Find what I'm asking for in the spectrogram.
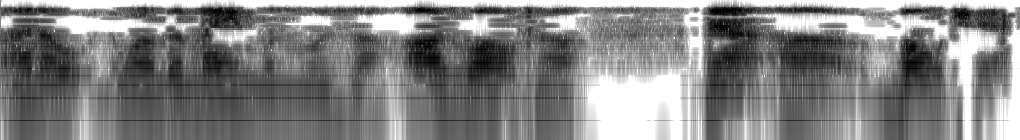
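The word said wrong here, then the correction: Boelcke: The guys at Top Gun who adore him call him Oswald Bolke.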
